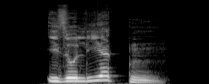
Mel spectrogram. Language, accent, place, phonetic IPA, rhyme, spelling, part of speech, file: German, Germany, Berlin, [izoˈliːɐ̯tn̩], -iːɐ̯tn̩, isolierten, adjective / verb, De-isolierten.ogg
- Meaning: inflection of isolieren: 1. first/third-person plural preterite 2. first/third-person plural subjunctive II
